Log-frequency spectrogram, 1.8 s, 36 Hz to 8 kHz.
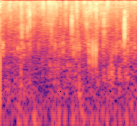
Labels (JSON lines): {"label": "biophony, damselfish", "recorder": "SoundTrap 500"}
